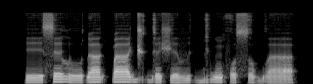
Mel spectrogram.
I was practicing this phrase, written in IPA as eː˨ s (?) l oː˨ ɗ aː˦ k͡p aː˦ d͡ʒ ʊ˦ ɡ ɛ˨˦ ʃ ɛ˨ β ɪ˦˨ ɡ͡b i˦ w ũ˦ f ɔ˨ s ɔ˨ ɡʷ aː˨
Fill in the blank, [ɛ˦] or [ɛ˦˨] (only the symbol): ɛ˦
